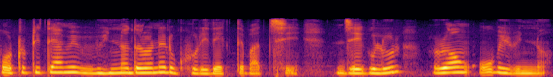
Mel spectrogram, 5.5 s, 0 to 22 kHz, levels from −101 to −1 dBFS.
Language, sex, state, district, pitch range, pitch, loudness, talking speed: Bengali, female, Tripura, West Tripura, 220-255 Hz, 240 Hz, -16 LUFS, 100 wpm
